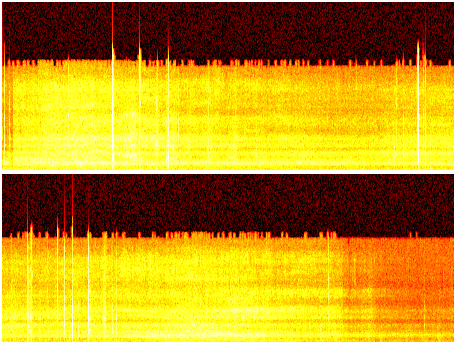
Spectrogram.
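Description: Steady rain falling, with sharp taps of drops striking something close by several times; the rain eases near the end.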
